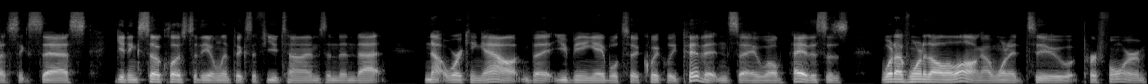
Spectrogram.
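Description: A man speaks at a moderate pace in an unremarkable speaking voice. His pitch is fairly low and his intonation fairly even. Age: 20s. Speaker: podcast host. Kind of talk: casual interview.

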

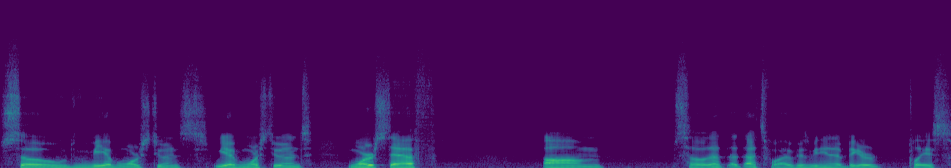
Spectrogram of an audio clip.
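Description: A medium-pitched man at a very slow pace, with monotone, flat intonation and long, frequent pauses. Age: 20s. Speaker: transition program student. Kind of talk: interview. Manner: halting, repeats words.

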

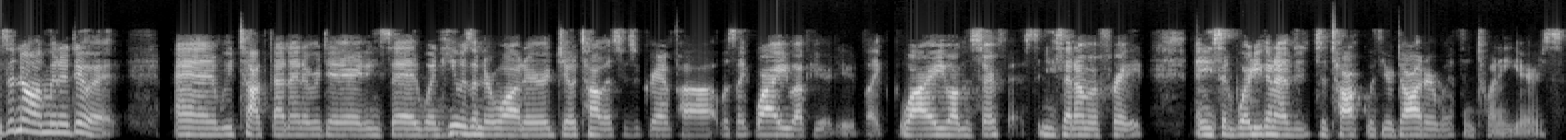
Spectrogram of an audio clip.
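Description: Speaking very fast, a woman uses an American accent and a fairly low pitch. Her intonation is fairly even, but her loudness swings a lot. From New Jersey. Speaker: science teacher and scuba instructor. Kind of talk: interview conversation.

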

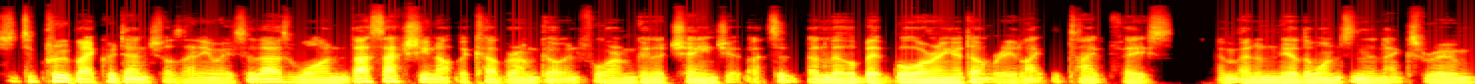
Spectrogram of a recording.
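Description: In a very clean recording with a silent background, a man with a very deep, low pitch talks at a very fast pace with hardly any pauses and fairly even intonation. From northern England. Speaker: physiotherapist. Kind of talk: interview conversation.

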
